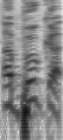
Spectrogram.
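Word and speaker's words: Egbuka: Abuka, because he's got that weird G that in there. – He's tied Abuka.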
